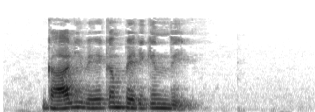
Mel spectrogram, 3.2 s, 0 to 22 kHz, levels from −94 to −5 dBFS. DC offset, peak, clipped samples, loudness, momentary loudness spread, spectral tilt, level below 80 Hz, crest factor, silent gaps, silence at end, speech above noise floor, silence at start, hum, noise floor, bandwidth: under 0.1%; -2 dBFS; under 0.1%; -20 LUFS; 16 LU; -6 dB/octave; -58 dBFS; 20 dB; none; 1.25 s; 49 dB; 0.45 s; none; -69 dBFS; 11.5 kHz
